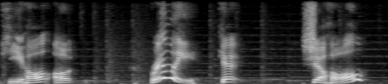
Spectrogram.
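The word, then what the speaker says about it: Cichol: view brother please wait it's pronounced like Keyhole oh really Shah k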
